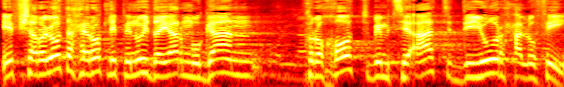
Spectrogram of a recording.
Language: Hebrew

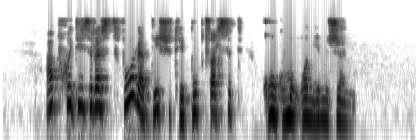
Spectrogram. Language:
Kabardian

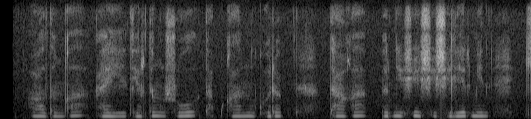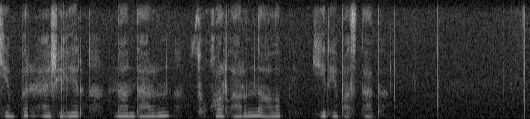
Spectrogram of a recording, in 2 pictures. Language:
Kazakh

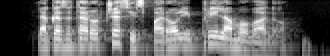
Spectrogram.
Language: Esperanto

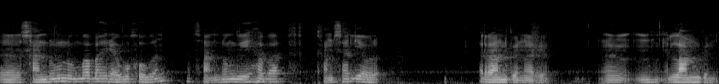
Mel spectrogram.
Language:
Bodo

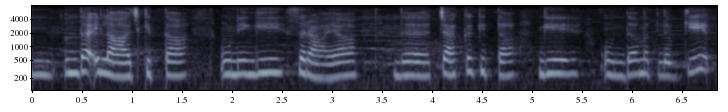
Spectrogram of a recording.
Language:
Dogri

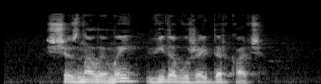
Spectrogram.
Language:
Ukrainian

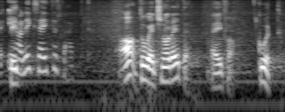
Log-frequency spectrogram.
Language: Swiss German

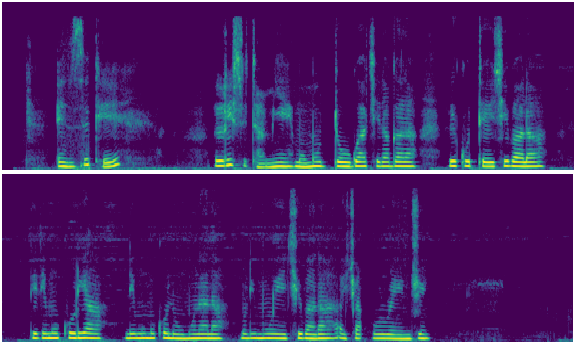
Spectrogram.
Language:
Ganda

